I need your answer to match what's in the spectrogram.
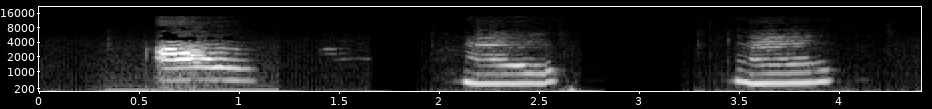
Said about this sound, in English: Is that a cat? Is that a cat?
